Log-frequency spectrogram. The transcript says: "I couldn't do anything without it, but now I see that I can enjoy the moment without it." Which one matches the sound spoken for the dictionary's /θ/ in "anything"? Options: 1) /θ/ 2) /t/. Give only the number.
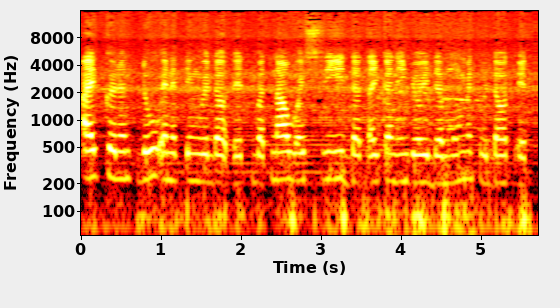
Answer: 2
